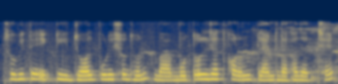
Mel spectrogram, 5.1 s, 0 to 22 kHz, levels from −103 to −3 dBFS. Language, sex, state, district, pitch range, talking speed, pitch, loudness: Bengali, female, West Bengal, Alipurduar, 195-235 Hz, 120 wpm, 215 Hz, -15 LUFS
